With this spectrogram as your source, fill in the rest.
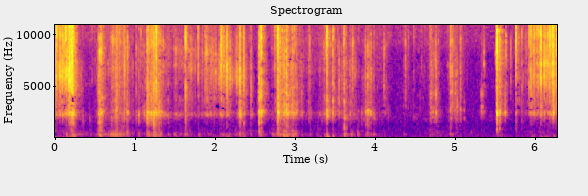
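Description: A solid red and white striped bar of soap, held in one hand and pre-scored into a grid, has its end cut and scraped into crumbling cubes with a blue-handled utility knife. The sound is a series of dry, bright crunches and scraping crackles, with sharp clicks as pieces break away and quiet pauses between strokes.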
